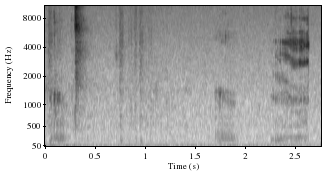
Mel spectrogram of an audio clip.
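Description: Pigs in the Minecraft video game grunt and oink in a few short, separate calls over a low, steady background.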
